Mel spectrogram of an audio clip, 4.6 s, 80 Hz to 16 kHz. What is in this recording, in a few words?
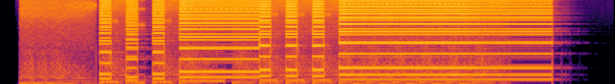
Fireworks Fanfare; famicom; Game Sound Museum; Super Mario Bros. 3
